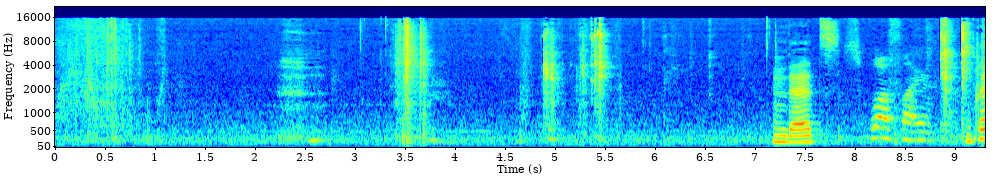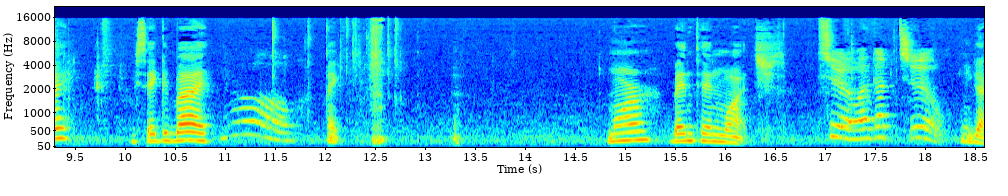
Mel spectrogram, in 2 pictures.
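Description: Plastic toys click and clatter as a boy handles them.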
